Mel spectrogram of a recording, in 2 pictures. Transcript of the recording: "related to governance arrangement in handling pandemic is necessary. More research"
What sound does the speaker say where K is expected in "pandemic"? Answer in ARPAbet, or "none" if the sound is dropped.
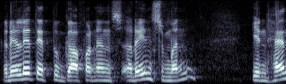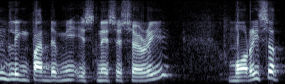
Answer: none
